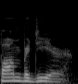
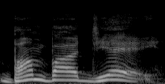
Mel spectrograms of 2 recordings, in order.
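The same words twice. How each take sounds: First: The name is given an English pronunciation. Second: The name is given a French pronunciation. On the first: The speaker calls it wrong. "Not Bombardier" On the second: The speaker calls it right. "it's Bombardier"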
